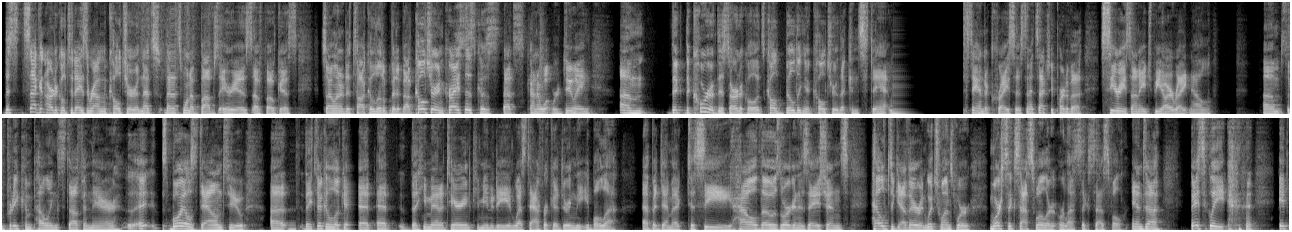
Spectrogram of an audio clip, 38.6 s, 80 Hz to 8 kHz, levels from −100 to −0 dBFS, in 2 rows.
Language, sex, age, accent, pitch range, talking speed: English, male, 40-59, American, 140-165 Hz, 175 wpm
